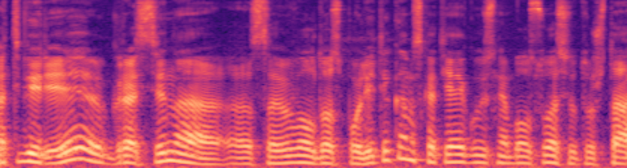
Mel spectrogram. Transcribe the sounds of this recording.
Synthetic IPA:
ɐt̪ʲʋʲɪɾʲɪɡɾɐsʲɪnɐsɐʋʲɪʋɐlˠd̪oːspoːlʲɪt̪ʲɪkɐmskɐt̪jɛɪɡʊjuːsnʲɛbɐlˠsuɔsʲɪt̪ʊʃt̪ɑː

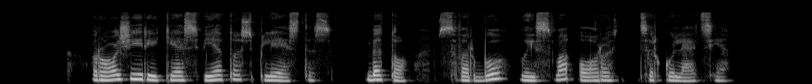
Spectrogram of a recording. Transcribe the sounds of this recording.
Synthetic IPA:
ɾoːʒʲɛɪɾʲɛɪkʲeːsʋʲiɛt̪oːspʲlʲeːsʲt̪ʲɪs | bʲɛt̪oː | sʋɐɾbʊlˠɐɪsʋɐʔoːɾoːt̪sʲɪɾkʊlʲæːt̪sʲɪjɛ

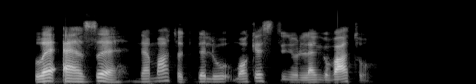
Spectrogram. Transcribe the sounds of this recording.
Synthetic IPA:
lˠɛʔɛzɛnʲɛmɑːt̪oːd̪ʲɪd̪ʲɛlʲuːmoːkʲɛsʲt̪ʲɪnʲuːlʲɛŋɡʋɑːt̪ṵː

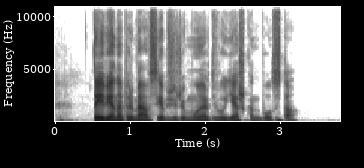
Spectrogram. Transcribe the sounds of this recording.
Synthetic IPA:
t̪ɐɪʋʲiɛnɐpʲɪɾʲmʲæˑʊsʲɛɪɐbʲʒʲʊɾʲɪmuːɛɾʲd̪ʲʋʲuːjiɛʃkɐnt̪̚buːst̪o̰ː

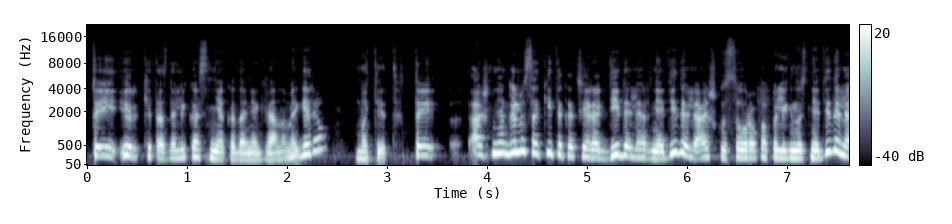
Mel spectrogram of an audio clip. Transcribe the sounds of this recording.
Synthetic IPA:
t̪ɐɪʔɪrkʲɪt̪ɐsd̪ɐlʲiːkɐsnʲiɛkɐd̪ɐnʲɛɡʲiːʋʲæːnoːmʲɛɡʲɛɾʲɛʊ | mɐt̪ʲḭːt̪t̪ɐɪɐʃnʲɛɡɐlʲʊsɐkʲiːt̪ʲɪkɐt̪̚t͡ʃʲɛirɾɐd̪ʲiːd̪ʲɛlʲɛɐrnʲɛd̪ʲɪːd̪ʲɛlʲɪɐɪʃkʊsʊɛʊɾoːpɐpɐlʲiːɡʲɪnʊsnʲɛd̪ʲɪːd̪ʲɛlʲɛ

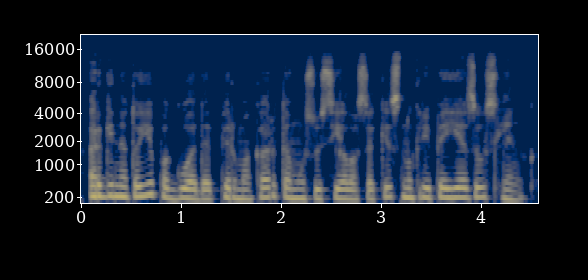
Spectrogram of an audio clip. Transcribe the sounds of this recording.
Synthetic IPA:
ɐɾʲɡʲɪnʲɛt̪oːjɪpɐɡuɔd̪ɐpʲɪɾmɐkɐɾt̪ɐmuːsuːsʲiɛlˠoːsɐkʲɪsnʊkɾʲɛɪpʲeːjɛːzɐʊslʲɪŋk

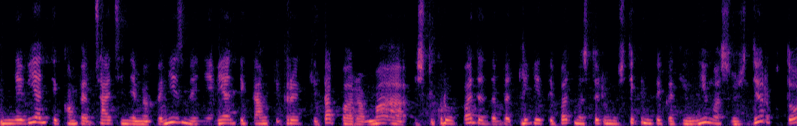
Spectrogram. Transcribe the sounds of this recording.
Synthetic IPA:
nʲɛʋʲiɛnt̪ʲɪkoːmʲpʲɛnsɑːt̪sʲɪnʲemʲɛxɐnʲɪzmɐɪnʲɛʋʲiɛnt̪ʲɪk̚t̪ɐmt̪ʲɪkɾɐkʲɪt̪ɐpɐɾɐmɐɪʃʲt̪ʲɪkɾuːjʊpɑːd̪ʲɛd̪ɐbʲɛt̪lʲiːɡʲɛɪt̪ɐɪpːɐt̪mʲɛst̪ʊɾʲɪmʊʃʲt̪ʲɪkɾʲɪnʲt̪ʲɪkɐt̪jɛʊnʲɪmɐsʊʒʲd̪ʲɪrpt̪ʊ

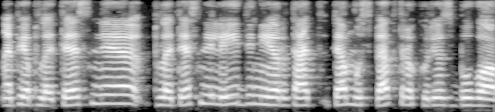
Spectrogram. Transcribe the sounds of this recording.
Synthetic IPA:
ɑːpʲiɛplˠɐt̪ʲæːsʲnʲɪplˠɐt̪ʲæːsʲnʲɪlʲɛɪd̪ʲɪnʲiːɪrt̪ɑːt̪ʲæmusʲpʲɛkt̪ɾɐkʊɾʲɪsbʊʋoː

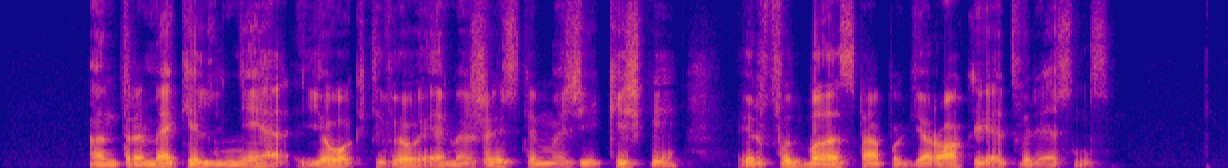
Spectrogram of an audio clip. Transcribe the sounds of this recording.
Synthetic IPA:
ɐnt̪ɾɐmʲɛkʲɛlʲɪnʲejɛ̰jɛʊɐkt̪ʲɪʋʲɛʊʔḛːmʲɛʒɐɪsʲt̪ʲɪmɐʒʲɛɪkʲɪʃʲkʲɛɪ | ɪ̰ɾfʊd̪̚boːlˠɐst̪ɑːpoːɡʲɛɾoːkɐɪɐ̰t̪ʲʋʲɪɾʲæsʲnʲɪ̰s

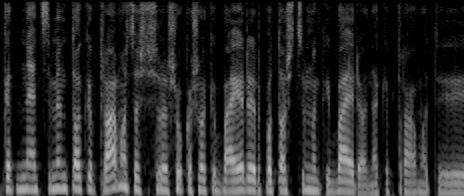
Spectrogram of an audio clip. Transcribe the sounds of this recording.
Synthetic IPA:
kɐt̪nʲɛɐt̪ʲsʲɪmʲɪnt̪oːkʲɐɪp̚t̪ɾɐʊmoːsɐʃɪʃʲrɐʃɐʊkɐʃkoːkʲɪbɐɪɾʲɛɪrpoːt̪oːɐʃɐt̪ʲsʲɪmʲɪnʊkɐɪp̚bɐɪɾʲɛɐnʲɛkɐɪpt̪ɾɐʊmɐt̪ɐɪ

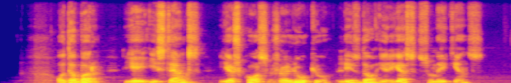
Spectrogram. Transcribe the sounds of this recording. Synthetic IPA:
oːd̪ɐbɐɾ | jɛɪʔiːsʲt̪ʲɛŋks | jiɛʃkoːsʒɐlʲuːkʲuːlʲiːzd̪oːʔɪɾjɛsːʊnɐɪkʲɪns

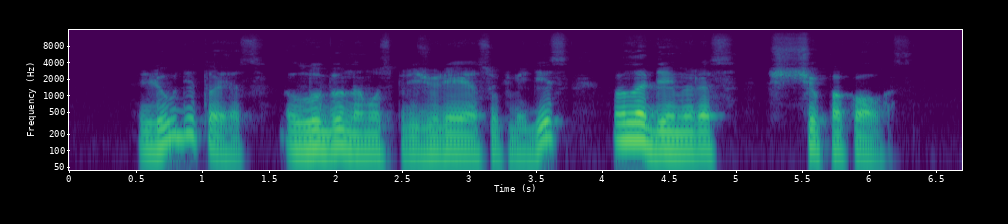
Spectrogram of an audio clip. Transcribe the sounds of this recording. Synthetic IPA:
lʲuːd̪ʲiːt̪oːjɛs | lˠʊbʲʊnɐmʊspʲɾʲɪʒʲuːɾʲeːjɛsʊkʋʲɛd̪ʲis | ʋlˠɐd̪ʲɪmʲɪɾɐs | ʃt͡ʃʲʊpɐkɔːʋɐs

